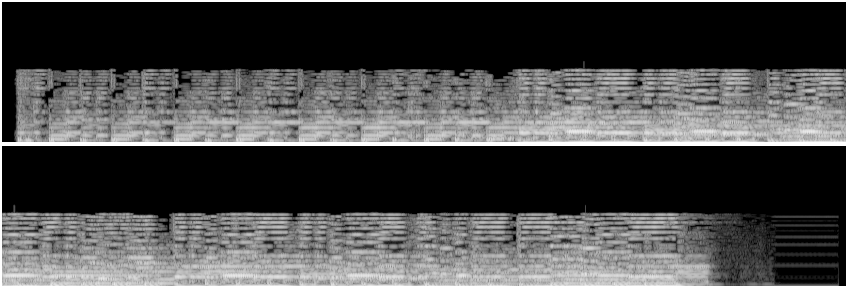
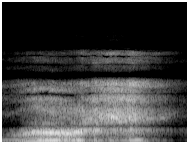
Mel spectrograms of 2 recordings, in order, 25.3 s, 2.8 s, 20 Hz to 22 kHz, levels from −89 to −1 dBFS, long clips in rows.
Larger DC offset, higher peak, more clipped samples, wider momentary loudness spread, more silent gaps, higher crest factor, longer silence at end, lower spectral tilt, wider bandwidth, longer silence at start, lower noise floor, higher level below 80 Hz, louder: neither; first, 0 dBFS vs -6 dBFS; neither; second, 9 LU vs 14 LU; neither; about the same, 14 dB vs 14 dB; second, 0.05 s vs 0.3 s; about the same, -10.5 dB/octave vs -10.5 dB/octave; second, 3.2 kHz vs 5.6 kHz; first, 0.15 s vs 0 s; first, -62 dBFS vs -43 dBFS; about the same, -28 dBFS vs -30 dBFS; first, -17 LUFS vs -21 LUFS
